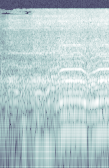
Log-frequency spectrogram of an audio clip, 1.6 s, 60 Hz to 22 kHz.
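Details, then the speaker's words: RC4WD Zetros 6x6 RC truck shifted into top gear, one servo controlling both diff locks and gearshift: thin electric whine climbing and settling with no drivetrain load, motor spinning free because the shift cable doesn't fully pull the pin, so the gearbox isn't engaging. "you can hear the motor is spinning but nothing else all right so this is where the problem is when you put it into top gear that cable is not going all out to pull the pin right out"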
